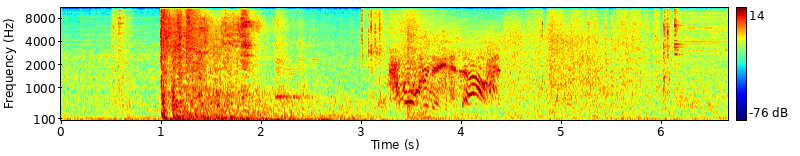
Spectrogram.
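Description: Shells explode nearby with heavy blasts.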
